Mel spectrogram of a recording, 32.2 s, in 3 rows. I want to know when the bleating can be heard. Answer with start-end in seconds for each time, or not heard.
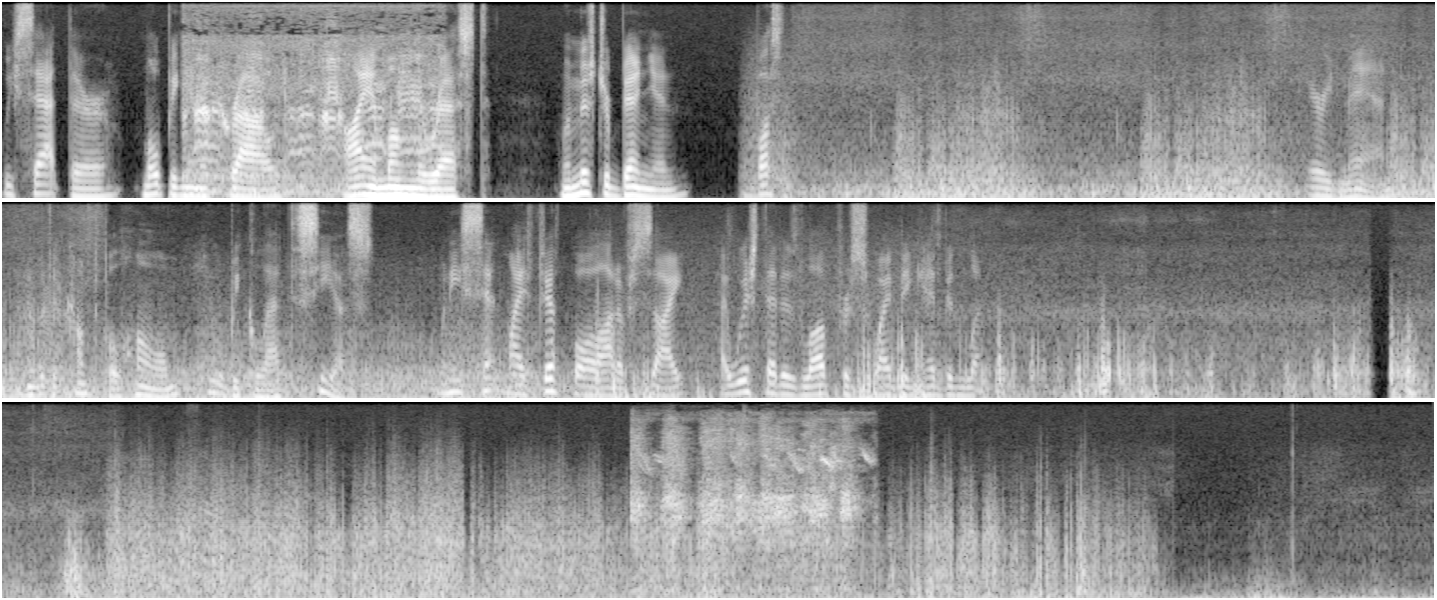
not heard.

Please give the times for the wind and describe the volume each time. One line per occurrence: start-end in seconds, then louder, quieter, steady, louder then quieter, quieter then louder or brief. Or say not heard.
5.5-32.2 steady.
